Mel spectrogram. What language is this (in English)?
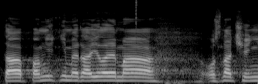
Czech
